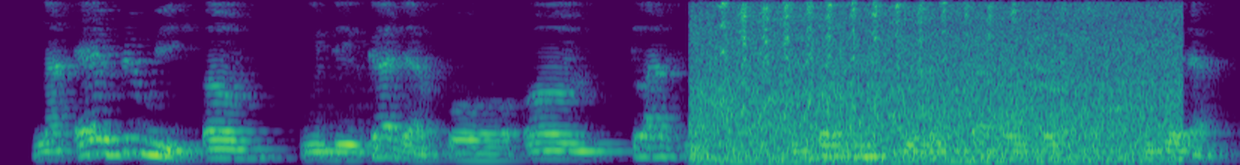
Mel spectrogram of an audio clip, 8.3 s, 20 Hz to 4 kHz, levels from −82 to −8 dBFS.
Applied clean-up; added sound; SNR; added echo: none; Water / Bird; -3 dB; reverberation time 0.6 s.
